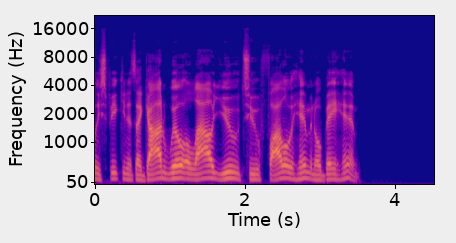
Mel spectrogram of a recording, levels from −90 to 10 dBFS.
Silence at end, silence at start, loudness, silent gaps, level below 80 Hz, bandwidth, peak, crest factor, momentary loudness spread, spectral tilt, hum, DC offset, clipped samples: 1.05 s; 0 s; -26 LUFS; none; -70 dBFS; 13 kHz; -8 dBFS; 20 dB; 11 LU; -5 dB/octave; none; under 0.1%; under 0.1%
